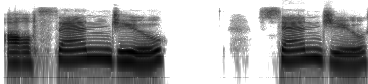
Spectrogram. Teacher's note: so the D and the Y turn into a J sound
